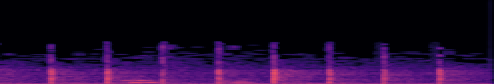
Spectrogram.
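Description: Children clap their hands in a steady, brisk rhythm, about nine crisp claps in quick succession, with a faint murmur of voices underneath.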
